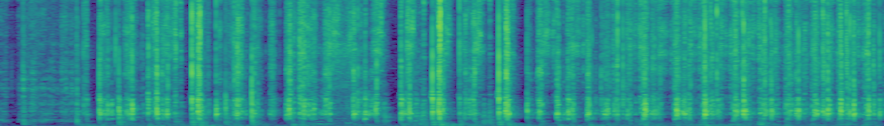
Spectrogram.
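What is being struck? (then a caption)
Wooden board. A fingertip and nail tap and pick at the splintered crack of a broken wooden panel marked with marker lines. Quick, dry clicks and scratchy picking sounds come in a rapid, uneven stream, each snapping off almost instantly with a midrange tone and little low end.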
